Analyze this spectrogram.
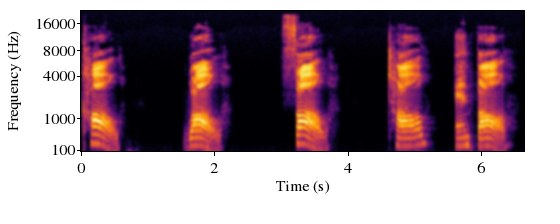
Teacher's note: All of these words will use the broad a sound of ah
